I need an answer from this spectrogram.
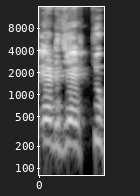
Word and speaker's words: adjective: लोग इसको हम लोग एडजेक्टिव पढ़ते एडजेक्टिव ठीक है ना तो इसको एडजेक्टिव नहीं पढ़ना एडजेक्टिव एडजेक्टिव नहीं पढ़ना ठीक है ना बस ड को हटा देना है ड को साइलेंट कर देना है क्या पढ़ना है एडजेक्टिव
